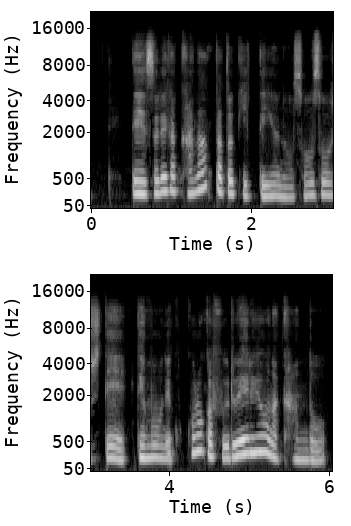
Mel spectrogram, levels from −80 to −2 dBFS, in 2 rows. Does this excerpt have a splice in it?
yes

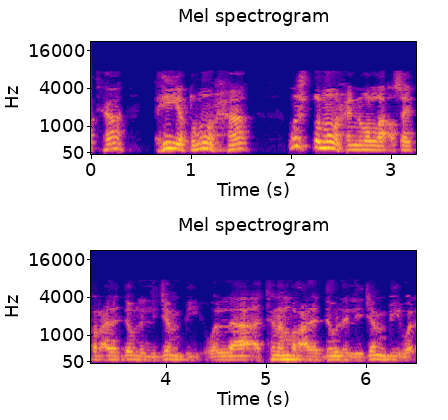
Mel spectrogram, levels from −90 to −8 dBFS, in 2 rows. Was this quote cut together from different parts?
no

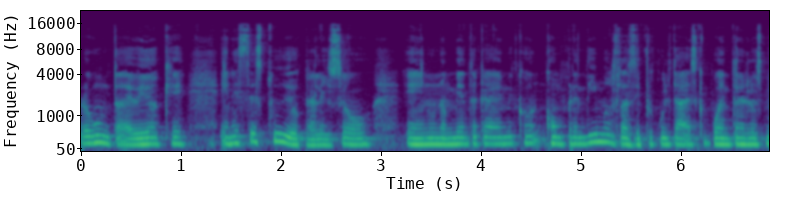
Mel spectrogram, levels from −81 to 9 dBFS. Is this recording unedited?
no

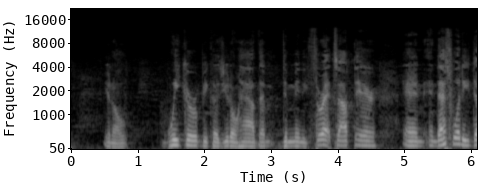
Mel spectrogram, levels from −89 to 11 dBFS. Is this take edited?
no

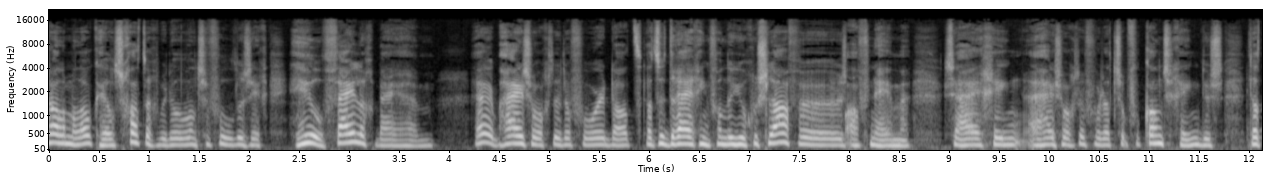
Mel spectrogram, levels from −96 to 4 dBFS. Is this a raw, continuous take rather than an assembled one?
no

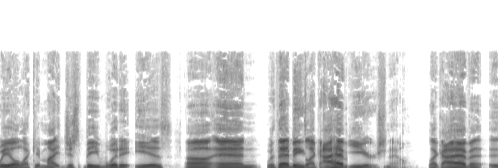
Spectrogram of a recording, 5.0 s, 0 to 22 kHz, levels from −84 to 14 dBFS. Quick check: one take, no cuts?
no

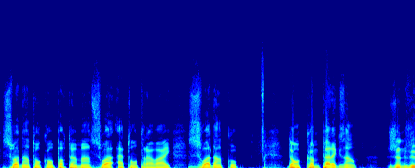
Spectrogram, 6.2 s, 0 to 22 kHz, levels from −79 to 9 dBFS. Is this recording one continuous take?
no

